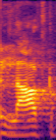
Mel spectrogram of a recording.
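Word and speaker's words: laughed: the young man लाफ्ड, इसे लॉग्ड नहीं पढ़ेंगे, लाफ्ड पढ़ेंगे, फ उच्चारण होता है, लाउडली यानी उसने क्या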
